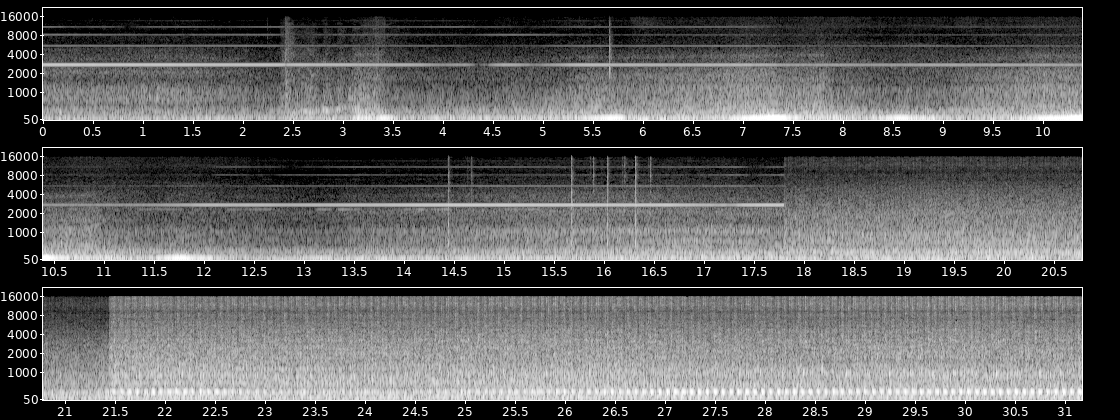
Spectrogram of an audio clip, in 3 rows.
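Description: Mercedes Actros truck diesel engine idling in neutral and revved briefly about six times, rising and falling, in the first dozen seconds, with a steady high tone running through the first half. From about 21 s the engine is heard close up from the open engine bay, idling steadily and louder.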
